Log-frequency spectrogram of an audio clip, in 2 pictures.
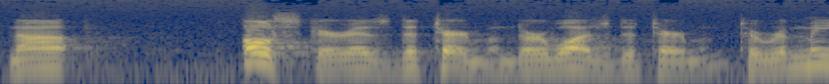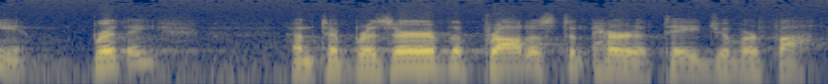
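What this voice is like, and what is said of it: Scottish-style brogue with rolled R's. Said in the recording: “I have a Scotch brogue. ... I have a good Scotch. I roll my R's.”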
